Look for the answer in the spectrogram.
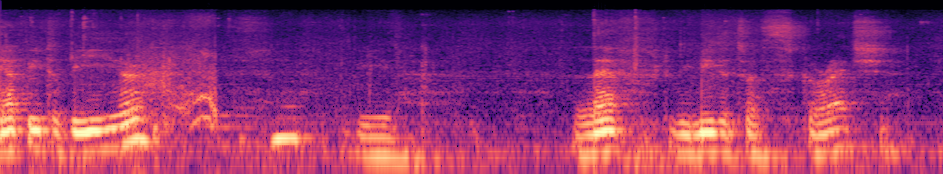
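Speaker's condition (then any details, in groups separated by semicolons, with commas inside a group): No condition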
